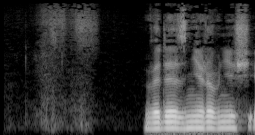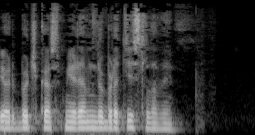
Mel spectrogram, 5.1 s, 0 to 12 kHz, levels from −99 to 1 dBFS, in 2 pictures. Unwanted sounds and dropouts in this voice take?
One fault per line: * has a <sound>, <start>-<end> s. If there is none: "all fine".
all fine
